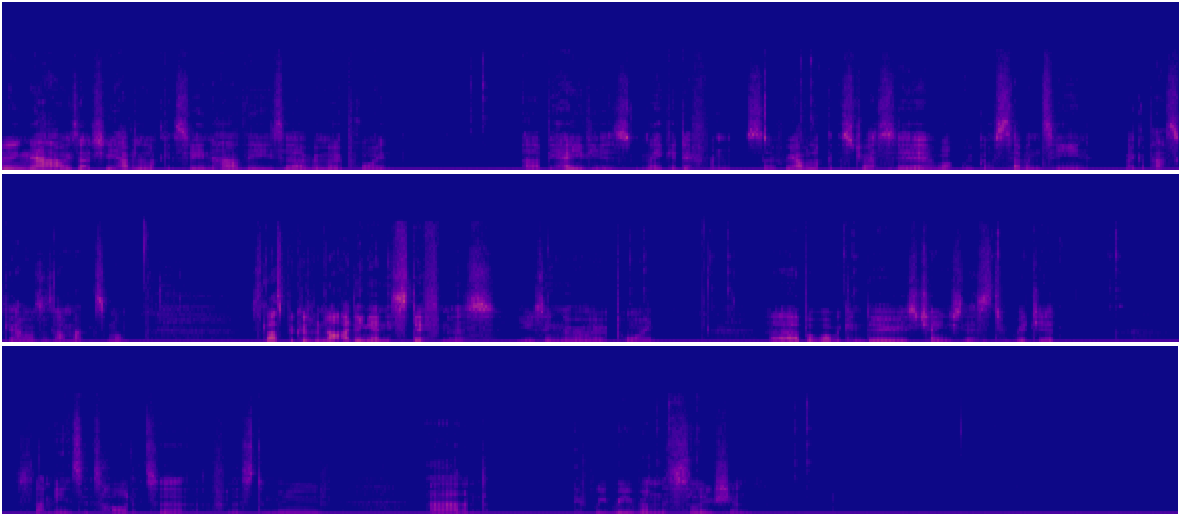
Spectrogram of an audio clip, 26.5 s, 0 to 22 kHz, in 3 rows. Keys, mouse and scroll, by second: 3.6-4.7 drag, 6.0 click, 13.6 click, 14.2 click, 15.2 click, 16.3 click, 17.1 click, 22.6 click, 22.8 right click, 23.7 click.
